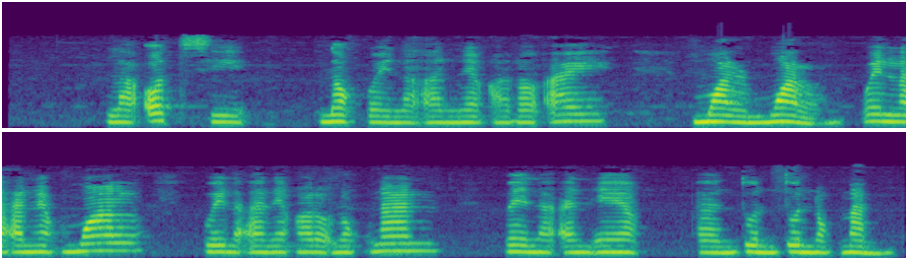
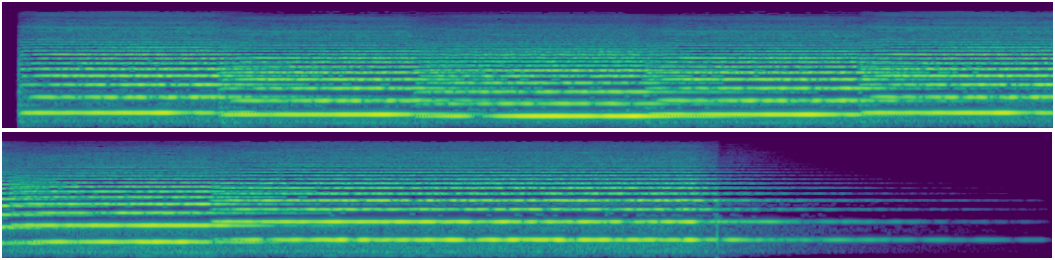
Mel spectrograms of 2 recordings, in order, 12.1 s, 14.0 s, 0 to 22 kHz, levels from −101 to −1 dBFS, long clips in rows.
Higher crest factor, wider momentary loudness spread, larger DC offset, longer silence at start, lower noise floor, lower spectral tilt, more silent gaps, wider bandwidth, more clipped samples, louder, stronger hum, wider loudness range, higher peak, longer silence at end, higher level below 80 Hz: first, 18 dB vs 12 dB; first, 11 LU vs 5 LU; neither; first, 0.7 s vs 0.1 s; about the same, -60 dBFS vs -57 dBFS; first, -6 dB/octave vs -1 dB/octave; neither; second, 7.6 kHz vs 15 kHz; neither; second, -18 LUFS vs -13 LUFS; neither; about the same, 4 LU vs 3 LU; about the same, 0 dBFS vs -2 dBFS; second, 0.1 s vs 1.4 s; first, -60 dBFS vs -80 dBFS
